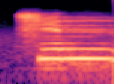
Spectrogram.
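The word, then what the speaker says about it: qin: Kalau misalnya Q-I-N, itu bacanya gimana? Chin, ya biasa aja, I-nya bunyi I ya.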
